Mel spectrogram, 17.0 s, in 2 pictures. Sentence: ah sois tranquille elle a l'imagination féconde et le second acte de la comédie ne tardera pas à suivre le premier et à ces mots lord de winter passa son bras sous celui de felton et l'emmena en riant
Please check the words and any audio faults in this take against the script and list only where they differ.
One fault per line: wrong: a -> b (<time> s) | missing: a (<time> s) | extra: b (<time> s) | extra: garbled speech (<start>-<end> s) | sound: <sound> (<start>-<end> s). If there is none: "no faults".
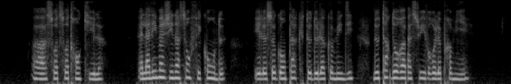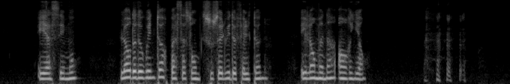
extra: sois (1.0 s)
missing: pas (6.8 s)
missing: bras (11.8 s)
sound: laugh (15.6-16.3 s)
